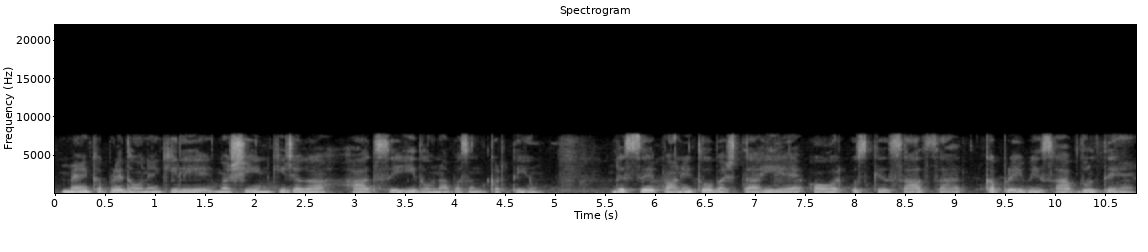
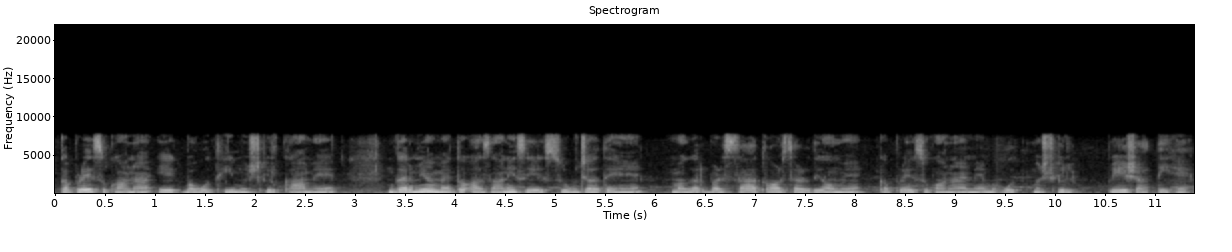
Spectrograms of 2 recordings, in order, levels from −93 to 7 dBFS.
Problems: none marked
